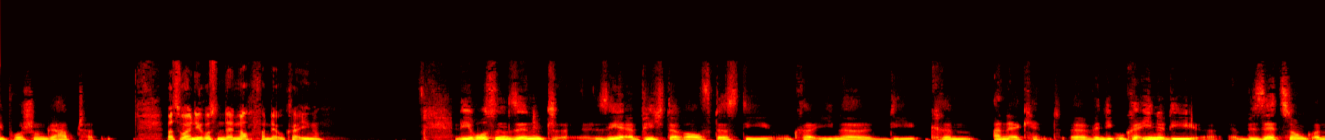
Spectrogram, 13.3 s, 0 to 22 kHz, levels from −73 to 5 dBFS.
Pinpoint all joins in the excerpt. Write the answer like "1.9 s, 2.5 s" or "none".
4.5 s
